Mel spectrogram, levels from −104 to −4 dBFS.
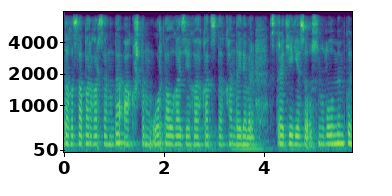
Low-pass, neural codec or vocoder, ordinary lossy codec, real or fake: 7.2 kHz; none; none; real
